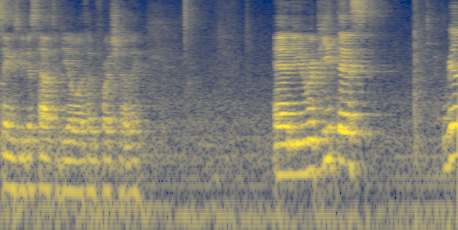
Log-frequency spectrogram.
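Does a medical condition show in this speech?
No.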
